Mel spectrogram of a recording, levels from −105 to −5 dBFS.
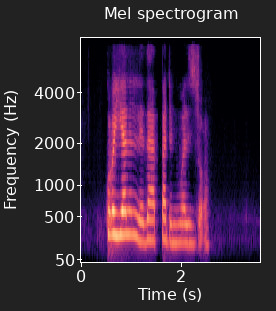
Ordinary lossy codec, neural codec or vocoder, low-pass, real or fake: AAC, 32 kbps; codec, 24 kHz, 0.5 kbps, DualCodec; 7.2 kHz; fake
